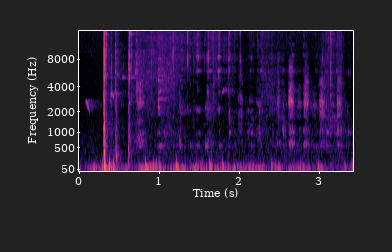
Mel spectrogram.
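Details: Pet dog at a campsite, panting at snack time after being called over: soft, breathy, rapid panting pulses, roughly three per second, with one sharp click near the start and quiet outdoor background.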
